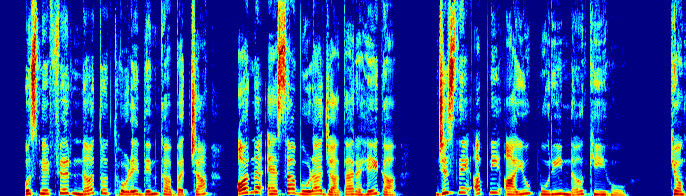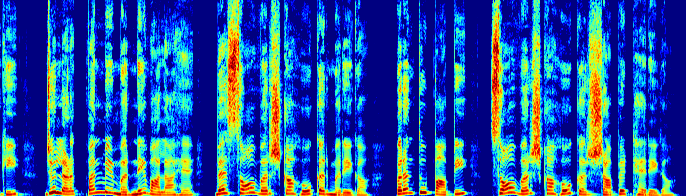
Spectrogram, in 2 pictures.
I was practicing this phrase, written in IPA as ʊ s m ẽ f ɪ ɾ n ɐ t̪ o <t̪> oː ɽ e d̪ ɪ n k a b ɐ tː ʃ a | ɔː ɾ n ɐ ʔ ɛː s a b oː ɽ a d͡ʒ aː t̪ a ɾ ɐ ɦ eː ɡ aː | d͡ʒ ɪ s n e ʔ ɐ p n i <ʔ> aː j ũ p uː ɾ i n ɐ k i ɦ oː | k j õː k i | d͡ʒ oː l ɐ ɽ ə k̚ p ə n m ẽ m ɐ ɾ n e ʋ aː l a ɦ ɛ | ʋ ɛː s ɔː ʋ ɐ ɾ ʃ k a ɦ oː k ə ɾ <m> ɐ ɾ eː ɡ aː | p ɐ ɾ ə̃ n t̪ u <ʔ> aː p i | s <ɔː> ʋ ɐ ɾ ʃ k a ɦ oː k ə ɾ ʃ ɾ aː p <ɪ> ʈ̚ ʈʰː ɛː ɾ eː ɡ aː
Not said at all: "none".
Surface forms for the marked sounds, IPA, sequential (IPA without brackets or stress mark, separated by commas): t̪ʰ, ʔ, m, p, ɔː, ɪ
